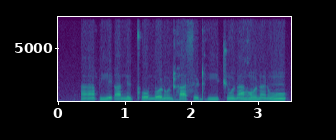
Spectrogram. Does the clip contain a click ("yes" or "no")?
no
